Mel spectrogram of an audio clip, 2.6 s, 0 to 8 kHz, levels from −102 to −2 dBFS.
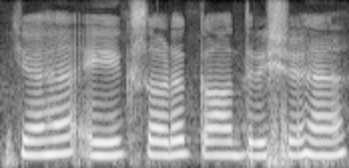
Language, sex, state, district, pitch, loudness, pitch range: Hindi, female, Punjab, Fazilka, 245 Hz, -11 LUFS, 240-255 Hz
